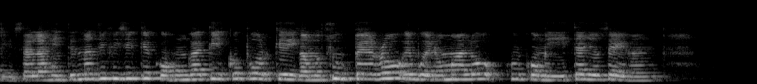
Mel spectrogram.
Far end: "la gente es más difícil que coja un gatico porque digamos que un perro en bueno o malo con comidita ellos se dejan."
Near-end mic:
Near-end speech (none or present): none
